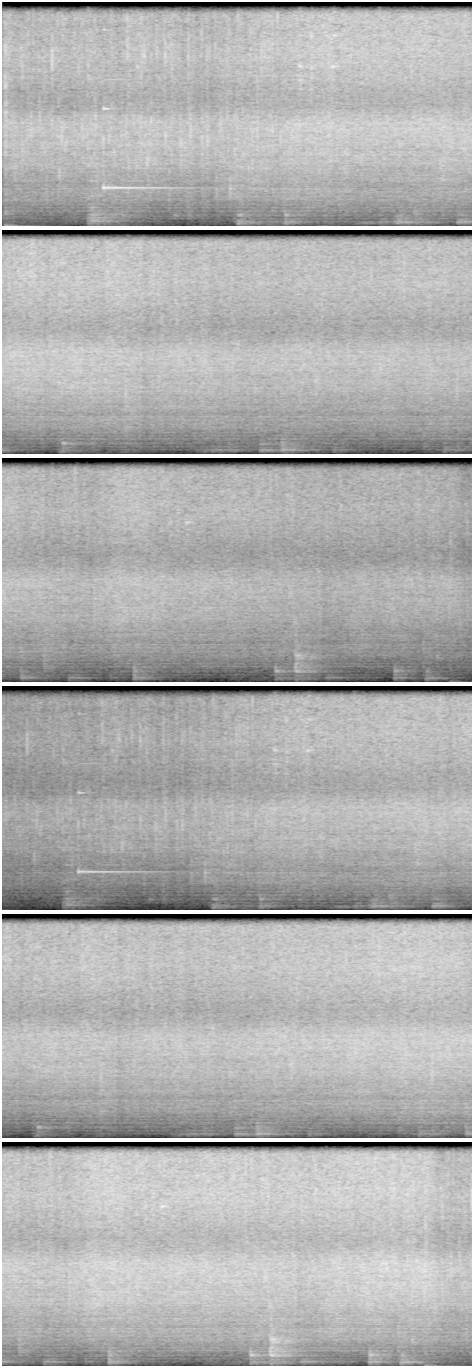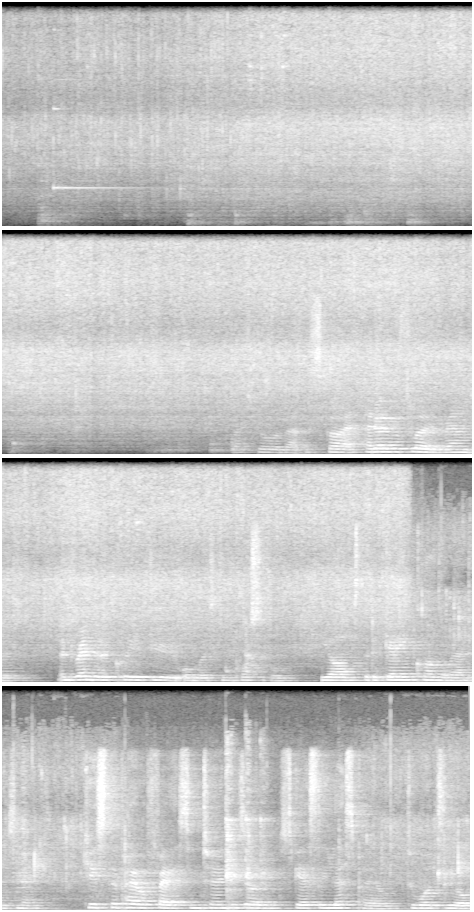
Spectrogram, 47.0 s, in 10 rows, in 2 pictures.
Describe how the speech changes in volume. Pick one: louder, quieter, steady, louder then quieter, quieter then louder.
steady.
